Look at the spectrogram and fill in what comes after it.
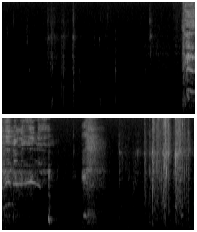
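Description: A person chewing a mouthful of chocolate sponge cake with closed lips, faint mouth clicks only. About halfway through come short muffled noises through the nose, like stifled laughter, and near the end a crinkle of the plastic packaging tray.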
